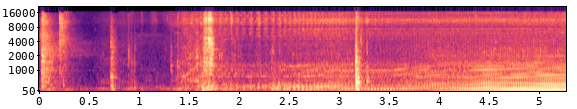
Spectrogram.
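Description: A small 10 hp outboard motor on a small raft clatters and starts, then settles into a steady droning hum that grows slightly louder, with a few sharp knocks early on, on a river in the northern German lowlands near the Elbe.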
